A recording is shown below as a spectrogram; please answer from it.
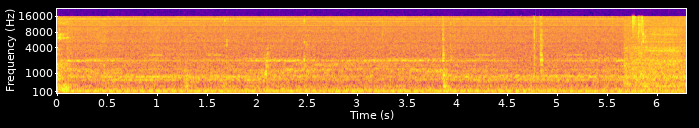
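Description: Brother ScanNCut cutting machine drawing at slow speed with a quill pen in its carriage. Its motors give a low, steady hum with a few faint ticks.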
